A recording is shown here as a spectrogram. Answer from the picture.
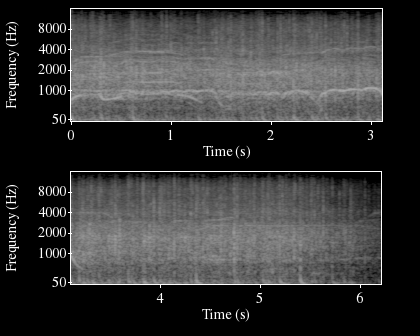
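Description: Concert audience applauding, with a high, wavering pitched call rising and falling over the clapping during the first three seconds; the applause fades out near the end.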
